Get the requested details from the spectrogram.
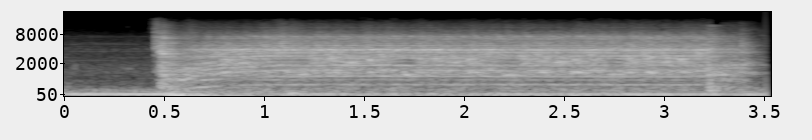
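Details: Newly bought project car, spark plugs removed, starter fed by jumper wire: steady fast starter whir for about three seconds, engine spinning freely without firing, then cuts off; no spark found.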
